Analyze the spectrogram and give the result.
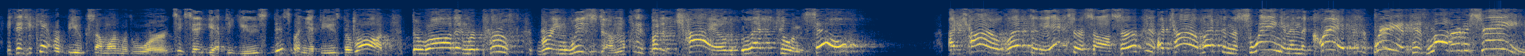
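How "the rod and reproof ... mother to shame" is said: high, drawn-out pulpit cry building to a shout; thundering preaching. Real, not acted. Preacher warning parents with a Bible verse, thundering preaching. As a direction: proclaim scripture at rising, soaring pitch.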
